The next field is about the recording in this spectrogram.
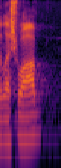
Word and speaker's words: Les Schwab: I think you say it. I think if you're from around here, you can say Les Schwab. – Oh, Les Schwab. – But just know that it's spelled L-E-S, and then I think it's S-C-H-W-A-B.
